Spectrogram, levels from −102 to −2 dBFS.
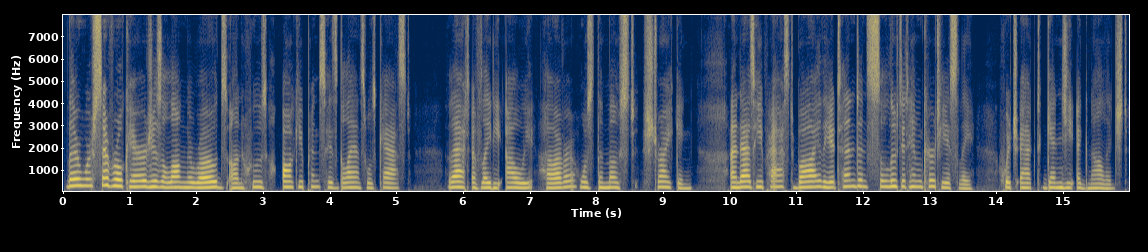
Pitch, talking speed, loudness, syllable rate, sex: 230 Hz, 140 wpm, -19 LUFS, 4.7 syllables/s, female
